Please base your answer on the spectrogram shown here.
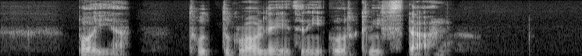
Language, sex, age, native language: Icelandic, male, 40-49, English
